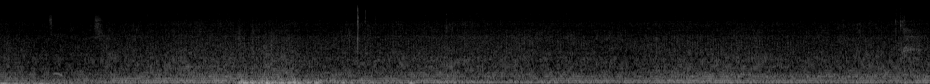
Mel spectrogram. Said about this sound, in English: it looks like it really works to just fly around with a chopper like this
